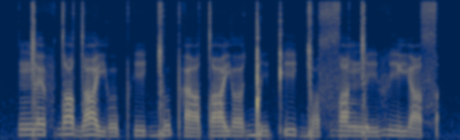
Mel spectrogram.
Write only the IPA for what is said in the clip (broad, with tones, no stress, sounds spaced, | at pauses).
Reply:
ŋ͡ǀ ɛ˧ f dˤ ʌ˥˩ dˤ ɛ˥˩ j ʊ˩ pʰ i˧ ɡ͡ǀ ʊ˥ pʰ a˩ tˤ ʌ˧ j ʌ˩˥ ɡ͡ǃ i˧ kʼ i˥˩ ɡ͡ǀ ʊ˧ sˤ zˤ ɛ˧ ŋ͡ǀ i˩˥ v i˧ j ɛ˩ sˤ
